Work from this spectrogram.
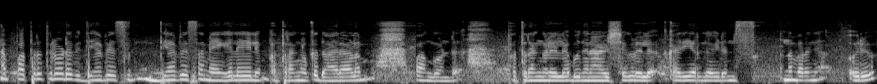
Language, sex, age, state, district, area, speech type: Malayalam, female, 30-45, Kerala, Alappuzha, rural, spontaneous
